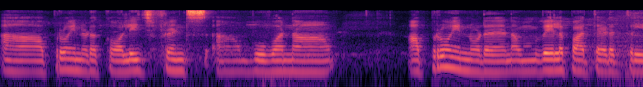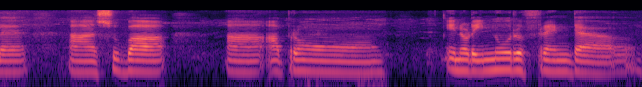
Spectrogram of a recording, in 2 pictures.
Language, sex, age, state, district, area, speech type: Tamil, female, 30-45, Tamil Nadu, Sivaganga, rural, spontaneous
